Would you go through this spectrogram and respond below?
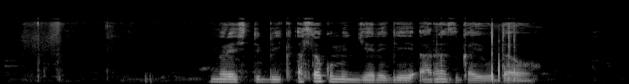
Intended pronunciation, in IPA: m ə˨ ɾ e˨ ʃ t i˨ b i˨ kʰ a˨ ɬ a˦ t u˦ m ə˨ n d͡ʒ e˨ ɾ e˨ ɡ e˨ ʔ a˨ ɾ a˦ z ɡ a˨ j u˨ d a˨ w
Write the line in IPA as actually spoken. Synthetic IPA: m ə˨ ɾ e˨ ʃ t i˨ b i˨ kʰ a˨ ɬ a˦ k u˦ m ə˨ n d͡ʒ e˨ ɾ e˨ ɡ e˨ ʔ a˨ ɾ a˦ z ɡ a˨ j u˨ d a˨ w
